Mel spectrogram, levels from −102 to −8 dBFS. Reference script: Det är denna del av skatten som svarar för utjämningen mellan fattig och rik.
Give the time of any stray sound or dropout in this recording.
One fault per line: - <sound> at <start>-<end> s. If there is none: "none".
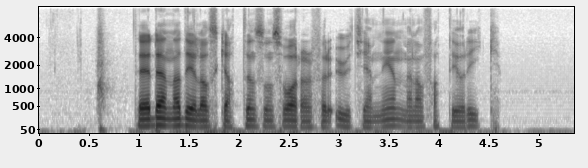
- whoosh at 0.6-0.8 s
